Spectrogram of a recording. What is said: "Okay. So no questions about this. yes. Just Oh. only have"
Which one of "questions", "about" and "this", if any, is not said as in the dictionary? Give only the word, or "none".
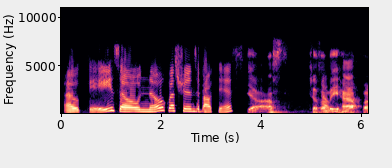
none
